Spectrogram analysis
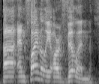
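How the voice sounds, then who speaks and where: A man's voice: on the high side, expressive, normal speed. A man hosting a casual movie panel, informal as he guides the discussion. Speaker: panel show host.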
